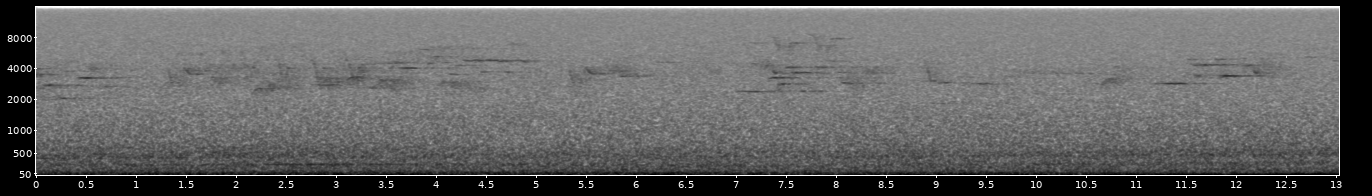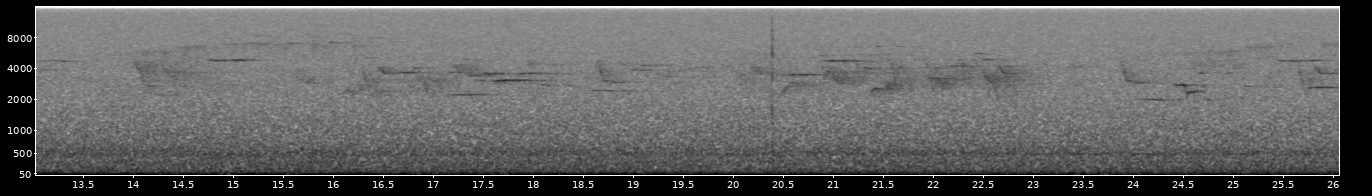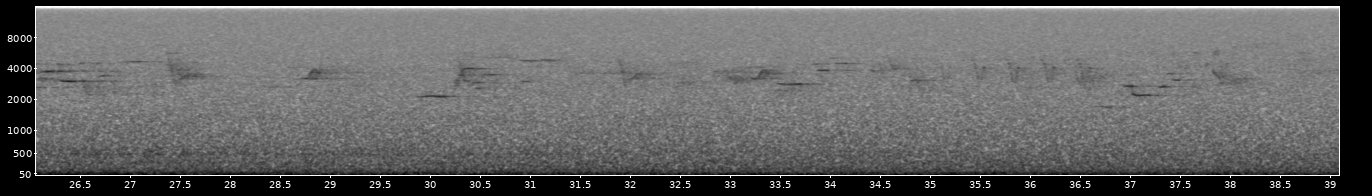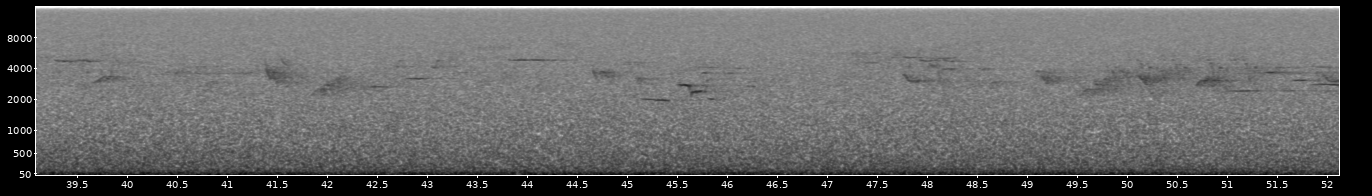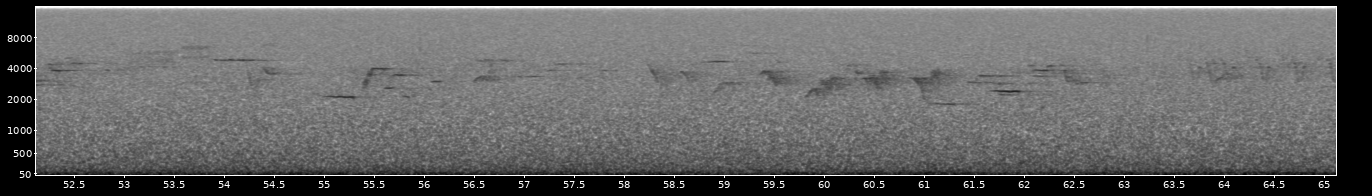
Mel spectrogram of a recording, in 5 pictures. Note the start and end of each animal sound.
0.0s-0.9s: Hermit Thrush (Catharus guttatus)
0.0s-22.9s: Red-eyed Vireo (Vireo olivaceus)
1.4s-3.4s: Ovenbird (Seiurus aurocapilla)
3.5s-4.4s: Hermit Thrush (Catharus guttatus)
6.9s-8.2s: Blackburnian Warbler (Setophaga fusca)
6.9s-8.3s: Hermit Thrush (Catharus guttatus)
11.1s-12.4s: Hermit Thrush (Catharus guttatus)
13.9s-16.5s: Blackburnian Warbler (Setophaga fusca)
14.6s-15.3s: Black-throated Green Warbler (Setophaga virens)
17.1s-19.7s: Hermit Thrush (Catharus guttatus)
20.3s-21.8s: Hermit Thrush (Catharus guttatus)
23.9s-24.8s: Hermit Thrush (Catharus guttatus)
25.2s-65.1s: Red-eyed Vireo (Vireo olivaceus)
25.7s-27.3s: Hermit Thrush (Catharus guttatus)
29.7s-30.7s: Hermit Thrush (Catharus guttatus)
30.7s-31.3s: Black-throated Green Warbler (Setophaga virens)
34.5s-36.7s: Ovenbird (Seiurus aurocapilla)
36.6s-37.6s: Hermit Thrush (Catharus guttatus)
39.1s-39.8s: Black-throated Green Warbler (Setophaga virens)
43.6s-44.5s: Black-throated Green Warbler (Setophaga virens)
45.0s-46.3s: Hermit Thrush (Catharus guttatus)
49.5s-51.3s: Ovenbird (Seiurus aurocapilla)
51.3s-52.6s: Hermit Thrush (Catharus guttatus)
53.0s-54.7s: Black-throated Green Warbler (Setophaga virens)
55.0s-56.3s: Hermit Thrush (Catharus guttatus)
58.2s-61.2s: Scarlet Tanager (Piranga olivacea)
61.0s-62.5s: Hermit Thrush (Catharus guttatus)
63.6s-65.1s: Ovenbird (Seiurus aurocapilla)

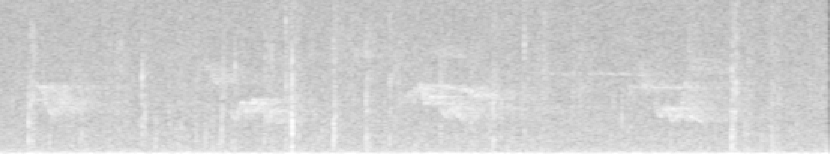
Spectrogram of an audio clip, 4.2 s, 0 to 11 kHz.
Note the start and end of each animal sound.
0.0s-4.2s: Red-eyed Vireo (Vireo olivaceus)
2.8s-3.7s: Black-throated Green Warbler (Setophaga virens)

